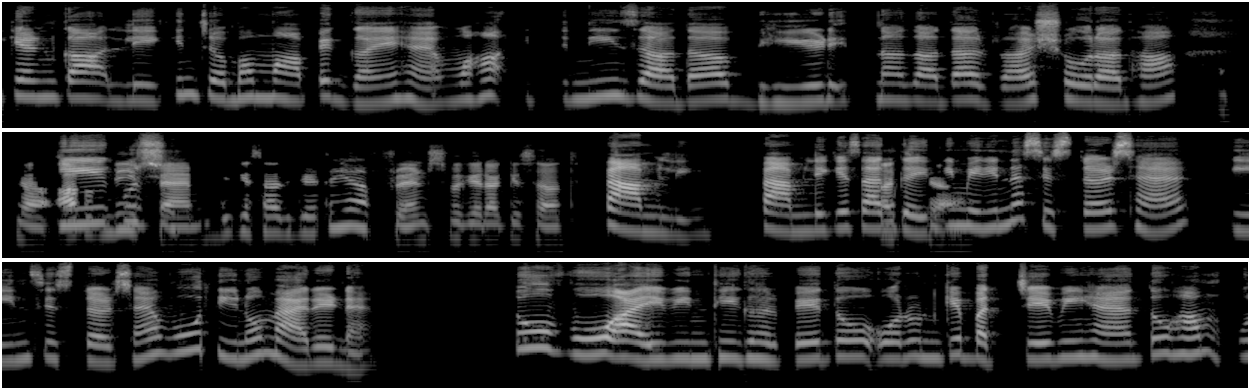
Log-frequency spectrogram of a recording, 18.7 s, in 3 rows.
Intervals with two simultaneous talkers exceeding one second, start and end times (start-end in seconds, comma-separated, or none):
none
